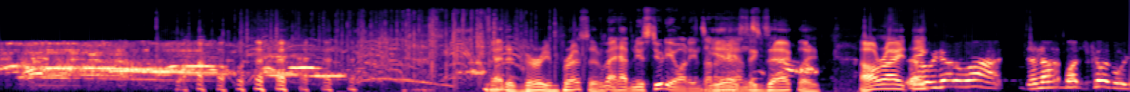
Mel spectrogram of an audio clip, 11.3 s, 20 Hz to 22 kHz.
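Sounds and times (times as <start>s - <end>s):
group of about 40 people yelling and shouting: 0.0s - 5.3s
laughter: 1.6s - 8.2s
speech: 1.8s - 11.2s.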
